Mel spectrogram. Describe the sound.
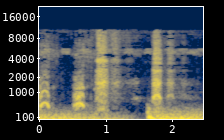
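A dog barks and yips several times in short, sharp bursts, loud over a steady, low background rumble.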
